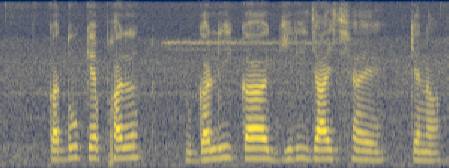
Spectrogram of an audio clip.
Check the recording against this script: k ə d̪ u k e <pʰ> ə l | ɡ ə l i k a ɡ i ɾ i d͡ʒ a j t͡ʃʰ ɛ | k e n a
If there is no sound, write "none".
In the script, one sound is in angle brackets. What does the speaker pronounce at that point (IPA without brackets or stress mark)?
pʰ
